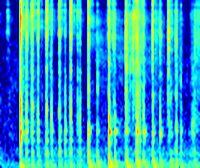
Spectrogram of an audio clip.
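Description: Typing on a computer keyboard, a quick run of about twenty close, crisp key taps in an uneven rhythm, alone with no talk.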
